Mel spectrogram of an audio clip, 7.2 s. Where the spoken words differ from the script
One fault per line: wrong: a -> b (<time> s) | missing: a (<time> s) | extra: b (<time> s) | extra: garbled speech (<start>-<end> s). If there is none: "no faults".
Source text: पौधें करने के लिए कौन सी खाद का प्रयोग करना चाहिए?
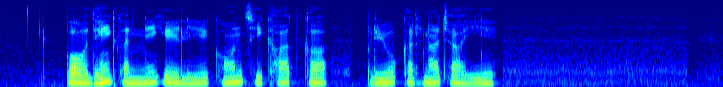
no faults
